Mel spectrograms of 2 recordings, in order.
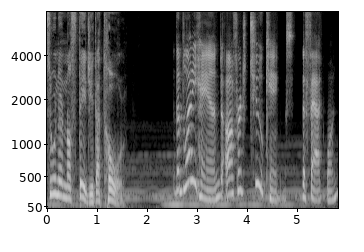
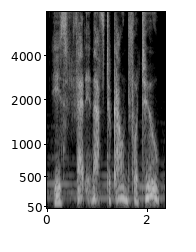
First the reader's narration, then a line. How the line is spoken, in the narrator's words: whispered Bobono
